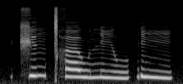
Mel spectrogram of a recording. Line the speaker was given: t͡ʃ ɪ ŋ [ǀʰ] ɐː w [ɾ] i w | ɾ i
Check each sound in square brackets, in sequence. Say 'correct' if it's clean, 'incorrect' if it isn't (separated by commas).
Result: correct, incorrect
